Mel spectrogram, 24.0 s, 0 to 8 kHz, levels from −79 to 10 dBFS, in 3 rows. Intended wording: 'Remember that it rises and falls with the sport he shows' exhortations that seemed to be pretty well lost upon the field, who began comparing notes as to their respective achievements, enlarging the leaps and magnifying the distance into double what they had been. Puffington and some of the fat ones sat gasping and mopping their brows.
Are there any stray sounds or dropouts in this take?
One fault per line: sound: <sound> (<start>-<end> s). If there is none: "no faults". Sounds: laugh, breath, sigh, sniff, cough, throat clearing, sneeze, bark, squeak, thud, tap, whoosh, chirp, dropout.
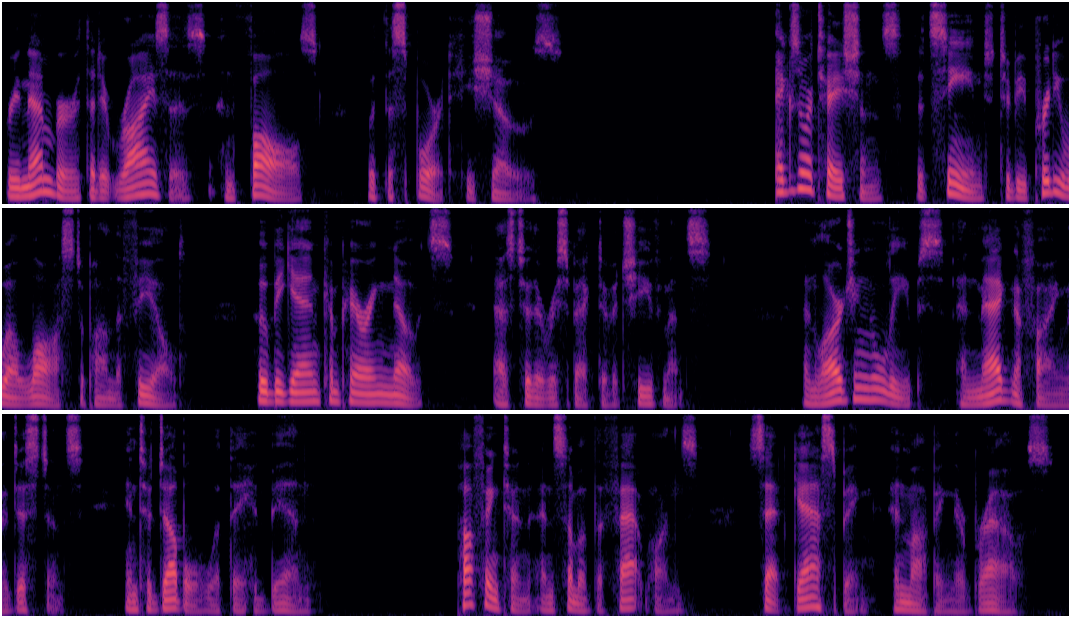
no faults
